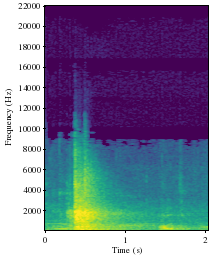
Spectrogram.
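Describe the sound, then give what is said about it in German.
A door in Iran, once only for CIA staff, moves open or shut with a sharp, fairly loud clunk and a short fading rumble, then a softer knock follows about a second later, against a faint background hum. “Hier sagt er, durch diese Türe durften nur Mitarbeiter der CIA gehen, mitten ins Zentrum des Spionagenests, wie es im Iran heißt.”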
